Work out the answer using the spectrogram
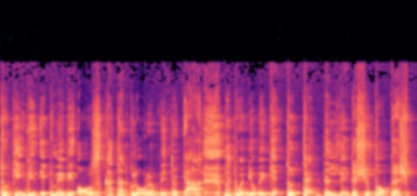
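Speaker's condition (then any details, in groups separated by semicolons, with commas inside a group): No condition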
